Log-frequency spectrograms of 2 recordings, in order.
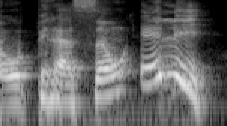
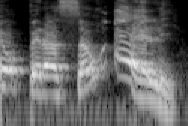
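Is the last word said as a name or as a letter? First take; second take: name; letter. First: The last word sounds like the name Eli. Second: The last word sounds like the letter L. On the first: It is just a name with no hidden message. "tanto que eu li aqui pra vocês" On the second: It hints at the slogan 'faz o L'. "Alguns leem"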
